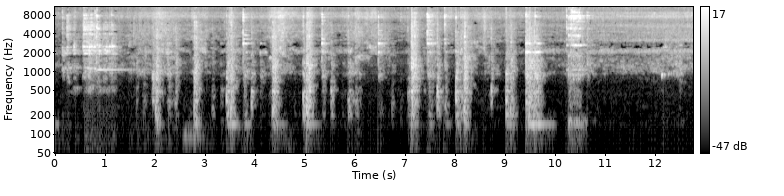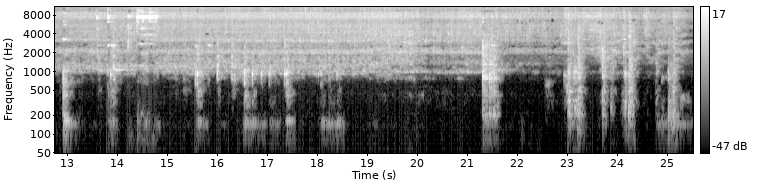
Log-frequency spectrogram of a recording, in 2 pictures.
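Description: Steel spoon stirring gathiya into tomato gravy in a small metal pot, scraping and clinking against the pot's sides in quick irregular knocks. Through the middle stretch the knocking stops and the gravy sizzles in a steady hiss on the gas flame.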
